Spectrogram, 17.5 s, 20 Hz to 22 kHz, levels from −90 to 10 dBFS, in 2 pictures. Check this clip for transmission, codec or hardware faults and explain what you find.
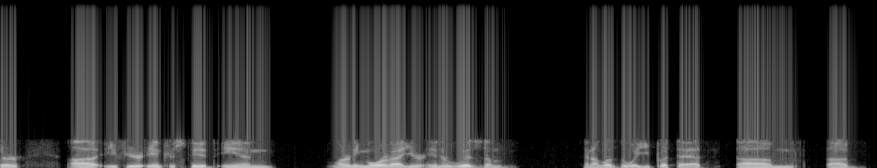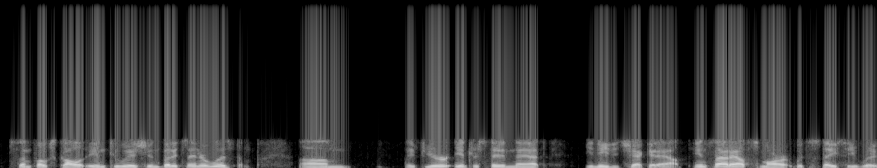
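Three faults are present in the speech. Two run throughout, and one is brief.

The G.723.1 codec runs throughout at 6.3 kbit/s. Nothing passes above 3.7 kHz. The coarse 30 ms voice model leaves speech heavily muffled and hoarse, with smeared consonants.

A block size mismatch (padded) also runs throughout. Each block ends in inserted silence, producing a steady buzz near 99.6 Hz. The speech runs about 0.4% slow.

Loose connector crackle appears from 7.85 to 8.04 s. A faulty contact breaks the signal rapidly, causing an irregular scratchy burst.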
